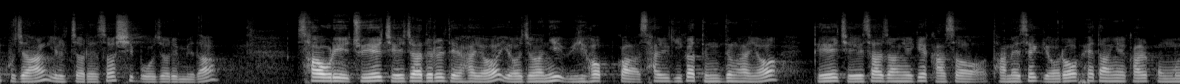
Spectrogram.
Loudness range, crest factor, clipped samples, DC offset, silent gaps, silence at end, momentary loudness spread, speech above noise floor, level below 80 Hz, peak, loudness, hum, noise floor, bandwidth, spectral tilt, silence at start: 4 LU; 20 dB; under 0.1%; under 0.1%; none; 0 s; 9 LU; 27 dB; -62 dBFS; -2 dBFS; -22 LUFS; none; -49 dBFS; 12.5 kHz; -6 dB/octave; 0 s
